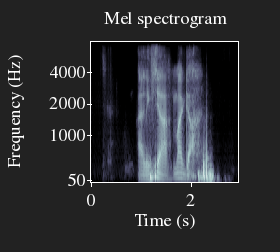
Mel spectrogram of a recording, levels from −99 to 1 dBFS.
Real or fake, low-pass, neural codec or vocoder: fake; 7.2 kHz; codec, 16 kHz, 1 kbps, X-Codec, HuBERT features, trained on general audio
